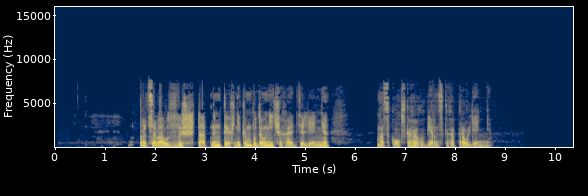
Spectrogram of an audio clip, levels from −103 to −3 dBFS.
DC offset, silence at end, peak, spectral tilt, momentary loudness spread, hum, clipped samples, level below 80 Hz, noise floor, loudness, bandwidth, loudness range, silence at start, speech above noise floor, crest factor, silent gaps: under 0.1%; 1.7 s; -2 dBFS; -6 dB/octave; 11 LU; none; under 0.1%; -54 dBFS; -82 dBFS; -17 LUFS; 8 kHz; 7 LU; 1.7 s; 66 dB; 18 dB; 6.20-6.24 s, 6.36-6.42 s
